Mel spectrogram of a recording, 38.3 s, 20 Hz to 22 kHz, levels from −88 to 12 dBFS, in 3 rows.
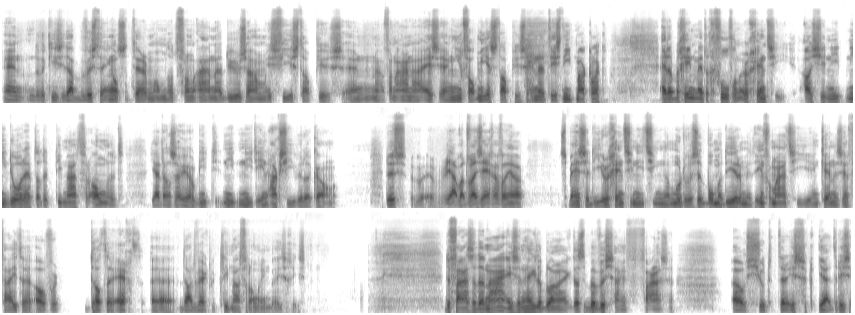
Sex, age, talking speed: male, 60-79, 170 wpm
